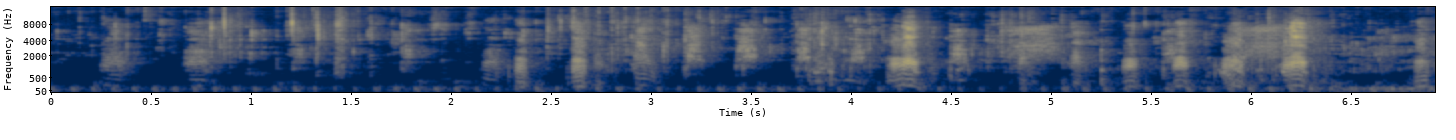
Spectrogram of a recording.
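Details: Farm ducklings jumping about a field, giving a flock chorus of short harsh quacks at irregular intervals, some louder bursts, over a steady low engine-like hum.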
